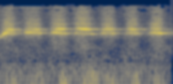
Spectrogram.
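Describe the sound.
Someone whistles a short melody, about seven quick, evenly spaced notes at a fairly steady pitch, with no talking.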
